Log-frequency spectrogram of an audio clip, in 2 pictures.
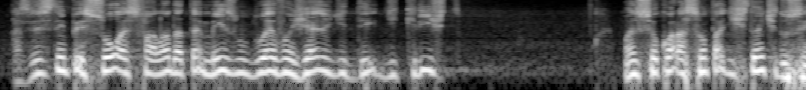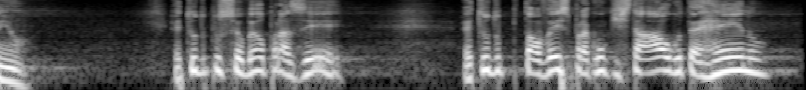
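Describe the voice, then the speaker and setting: A man with a high pitch and ordinary pitch variation speaks at a moderate pace with long, frequent pauses, in a dry, close sound with no echo. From Brazilian Northeast. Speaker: pastor. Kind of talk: sermon. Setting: church.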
